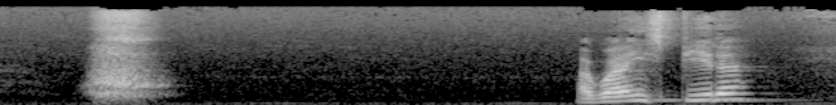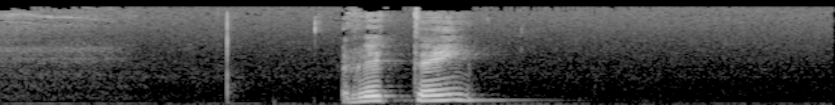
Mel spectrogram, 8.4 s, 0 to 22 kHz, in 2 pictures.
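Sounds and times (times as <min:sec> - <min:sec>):
person exhaling forcefully during a breathing exercise: 0:00.4 - 0:01.0
speech: 0:02.9 - 0:03.9, 0:05.9 - 0:06.7.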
